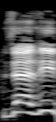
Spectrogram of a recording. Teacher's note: hujung lidah keluar pada gigi depan. Zi 2 harakat ada ya mad asli.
